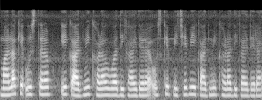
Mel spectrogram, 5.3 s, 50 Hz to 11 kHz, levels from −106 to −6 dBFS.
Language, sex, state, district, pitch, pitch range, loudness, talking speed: Hindi, female, Chhattisgarh, Balrampur, 215 Hz, 205-235 Hz, -16 LUFS, 240 wpm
